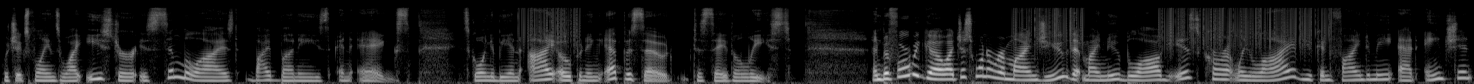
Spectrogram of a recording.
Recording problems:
crackling; noticeable; at 5 s, at 10 s and from 12 to 13 s; 15 dB below the speech

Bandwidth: 14.5 kHz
